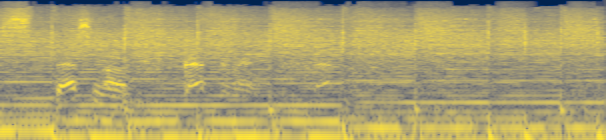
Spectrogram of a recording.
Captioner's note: voiceover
